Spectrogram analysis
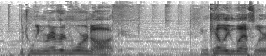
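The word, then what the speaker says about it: Loeffler: reverend warnock and kelly leffler apparently i've been saying her name wrong i've been calling her lawfuller also i need to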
